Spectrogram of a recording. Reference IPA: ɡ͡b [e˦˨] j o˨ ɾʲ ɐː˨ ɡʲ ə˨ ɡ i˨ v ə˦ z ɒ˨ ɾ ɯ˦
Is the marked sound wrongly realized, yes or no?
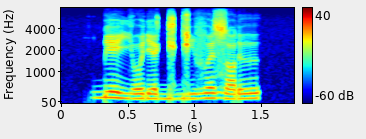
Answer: no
